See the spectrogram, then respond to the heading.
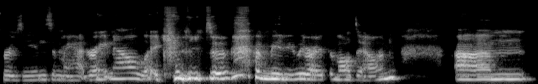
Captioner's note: laughs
